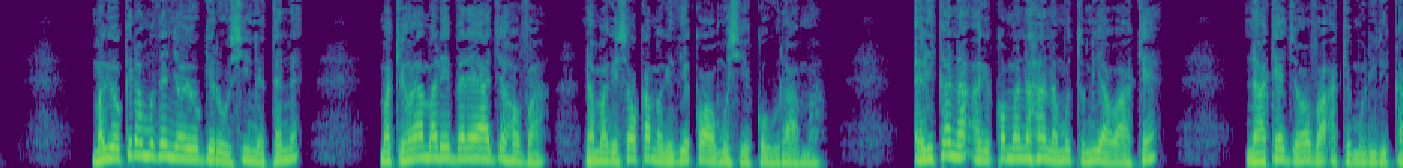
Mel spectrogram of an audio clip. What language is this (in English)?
Kikuyu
